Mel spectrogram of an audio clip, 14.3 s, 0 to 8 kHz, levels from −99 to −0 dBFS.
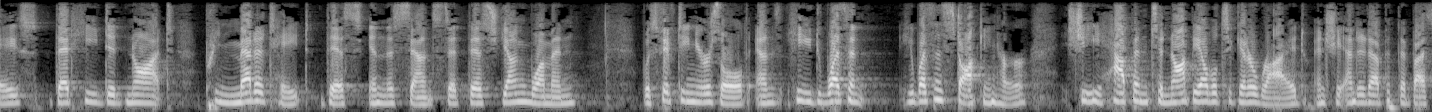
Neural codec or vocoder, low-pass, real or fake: none; 7.2 kHz; real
